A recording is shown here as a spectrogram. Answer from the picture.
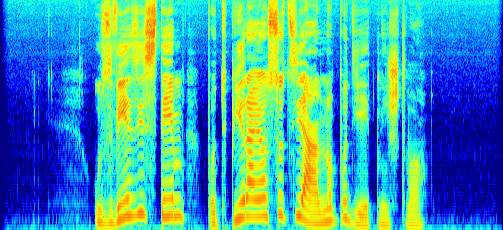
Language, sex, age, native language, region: Slovenian, female, 30-49, Slovenian, Central Slovenia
